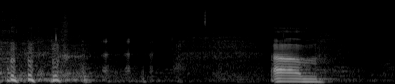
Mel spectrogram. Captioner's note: group laughing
